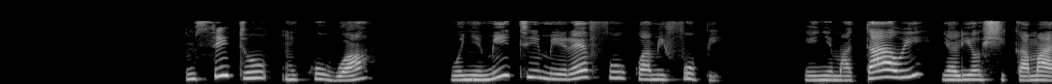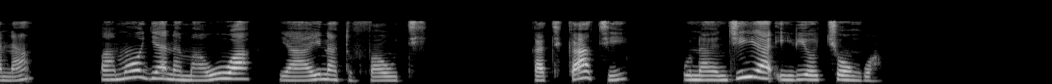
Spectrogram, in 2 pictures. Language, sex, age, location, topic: Swahili, female, 25-35, Dar es Salaam, agriculture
